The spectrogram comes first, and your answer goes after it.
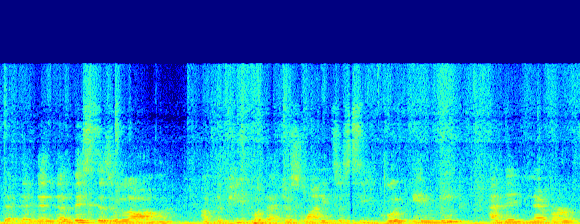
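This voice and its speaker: A woman's voice: low voice, normal speed. A woman hosting a community event, speaking with emphatic, repetitive energy to the crowd. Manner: warm, repetitive, emphatic, animated. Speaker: event host. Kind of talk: live event speech to a crowd. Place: community event space indoors. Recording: echoey room recorded from a distance, noisy.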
